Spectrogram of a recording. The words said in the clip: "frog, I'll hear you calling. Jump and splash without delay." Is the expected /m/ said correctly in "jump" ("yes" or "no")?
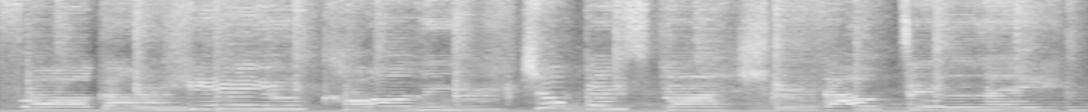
no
